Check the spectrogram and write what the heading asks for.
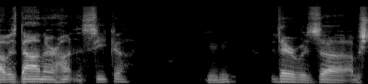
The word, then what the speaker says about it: Sika: down in Maryland hunting Sika seek seika it's pronounced seaa de while I was down there hunting seea there was uh I was checking some Facebook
